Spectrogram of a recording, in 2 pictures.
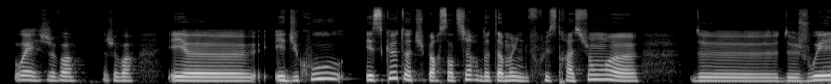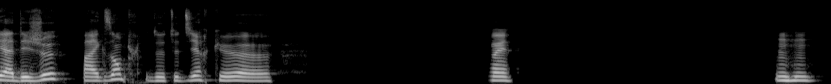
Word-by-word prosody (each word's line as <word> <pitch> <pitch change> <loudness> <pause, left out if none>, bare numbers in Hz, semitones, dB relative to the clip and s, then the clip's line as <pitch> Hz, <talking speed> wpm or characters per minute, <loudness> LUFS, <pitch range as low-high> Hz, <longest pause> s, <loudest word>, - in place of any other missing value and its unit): Ouais, 200 -3 0
je 185 0 -5
vois, 180 -1 -3 0.2
je - - -6
vois 175 -1 -2 0.3
et 185 0 +4
heu 170 -1 +5 0.2
et 195 0 +4
du 180 +2 -3
coup, 255 +6 -1 0.2
est-ce 210 0 +4
que 285 - +2
toi, 235 -7 +1
tu 200 -1 -11
peux 185 - +3
ressentir, 185 +4 -1
notamment, 180 0 +1
une 175 -3 -1
frustration, 185 +6 -2
heu, 175 -3 +2 0.5
de 165 -2 -1
de 160 0 -2
jouer 200 +6 +4
à 185 - +5
des 170 +1 +3
jeux, 250 +7 0
par 180 - +1
exemple? 195 +7 -2
De 170 0 -3
te 170 +1 -6
dire 190 +4 -3
que 190 -1 -4
heu 170 -2 0 2.2
Ouais. 185 -1 +2 2.7
Mmh 185 -1 +1
mh. 180 -1 -3
180 Hz, 130 wpm, -22 LUFS, 170-195 Hz, 2.7 s, heu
